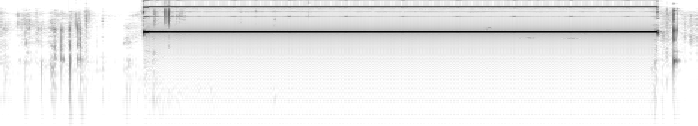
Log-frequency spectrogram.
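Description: A multimeter beeping on a continuity test of an intact wire: one steady, piercing high tone held for about three and a half seconds, close and loud, with faint handling noise before and after.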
